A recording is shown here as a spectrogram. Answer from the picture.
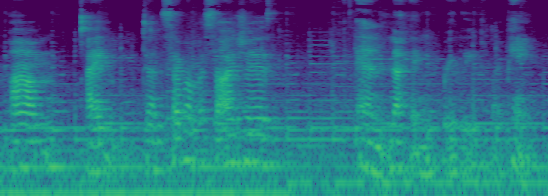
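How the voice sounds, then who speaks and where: A woman speaks at a fairly slow pace with long, frequent pauses while loud music plays in the background. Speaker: patient giving testimonial. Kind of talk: patient testimonial interview. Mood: warm, cheerful. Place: office.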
